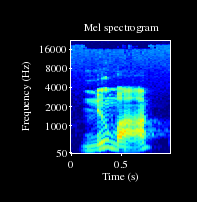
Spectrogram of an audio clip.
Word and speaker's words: pneuma: The word for Spirit here is the Greek word pneuma. It is spelled with a P, as you can see on the PowerPoint slide here. The reason is the study of the Holy Spirit is called pneumatology. This particular Greek word pneuma is sometimes translated as wind.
